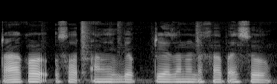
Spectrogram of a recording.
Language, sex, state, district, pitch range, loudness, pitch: Assamese, male, Assam, Hailakandi, 110-120 Hz, -20 LUFS, 115 Hz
